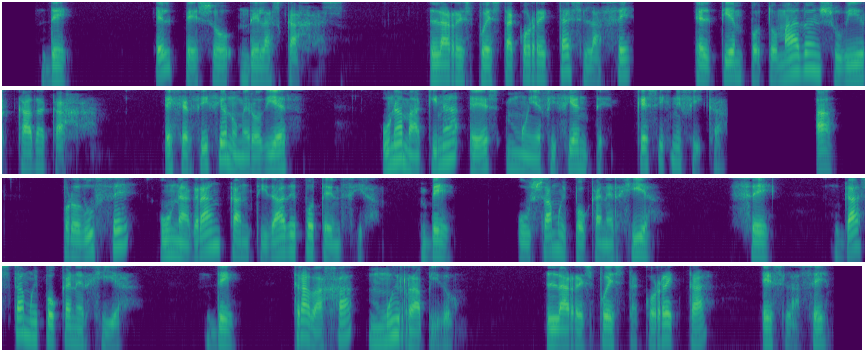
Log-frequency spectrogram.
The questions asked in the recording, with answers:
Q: ¿Qué significa?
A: La respuesta correcta es la C.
